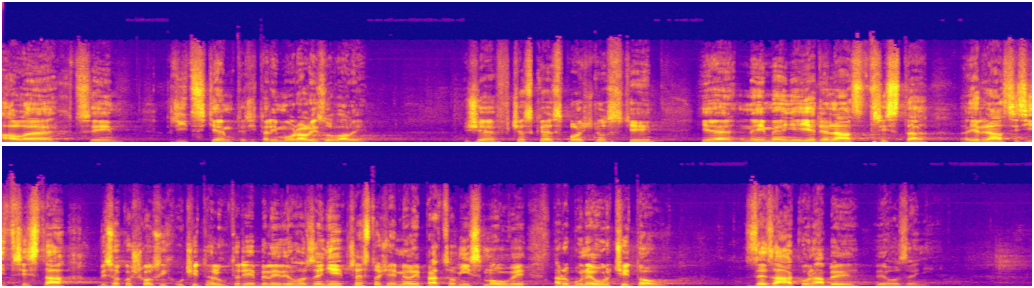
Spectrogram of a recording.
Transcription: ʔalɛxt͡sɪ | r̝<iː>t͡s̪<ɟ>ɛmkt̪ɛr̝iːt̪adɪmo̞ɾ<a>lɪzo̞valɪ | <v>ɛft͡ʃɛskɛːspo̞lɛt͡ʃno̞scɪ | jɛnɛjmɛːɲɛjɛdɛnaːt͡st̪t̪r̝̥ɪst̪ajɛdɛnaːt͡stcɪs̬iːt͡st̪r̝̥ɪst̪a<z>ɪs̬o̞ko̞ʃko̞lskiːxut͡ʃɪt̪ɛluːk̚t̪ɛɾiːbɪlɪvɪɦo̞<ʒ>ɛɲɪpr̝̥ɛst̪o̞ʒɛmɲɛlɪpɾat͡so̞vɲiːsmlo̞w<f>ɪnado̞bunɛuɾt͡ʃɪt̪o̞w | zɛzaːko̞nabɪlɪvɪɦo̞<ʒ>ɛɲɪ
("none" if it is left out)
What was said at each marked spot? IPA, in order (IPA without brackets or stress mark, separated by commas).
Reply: iː, c, a, ʒ, v, z, v, z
